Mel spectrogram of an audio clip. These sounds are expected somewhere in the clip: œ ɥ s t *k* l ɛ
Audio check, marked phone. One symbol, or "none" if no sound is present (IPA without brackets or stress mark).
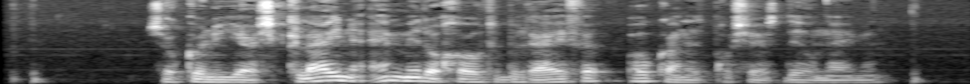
k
